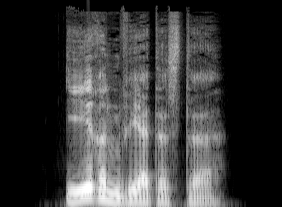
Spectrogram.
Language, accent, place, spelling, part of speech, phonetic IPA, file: German, Germany, Berlin, ehrenwerteste, adjective, [ˈeːʁənˌveːɐ̯təstə], De-ehrenwerteste.ogg
- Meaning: inflection of ehrenwert: 1. strong/mixed nominative/accusative feminine singular superlative degree 2. strong nominative/accusative plural superlative degree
